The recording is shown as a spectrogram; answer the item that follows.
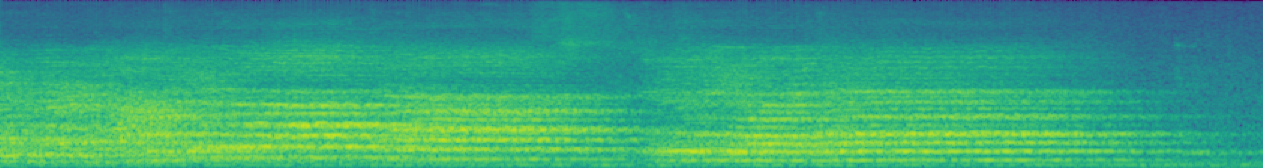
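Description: A group of voices singing a slow, chant-like hymn without instruments, in two long held phrases, the second fading out near the end.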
